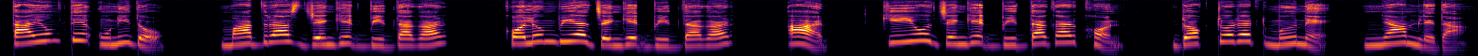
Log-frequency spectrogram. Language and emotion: Santali, neutral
